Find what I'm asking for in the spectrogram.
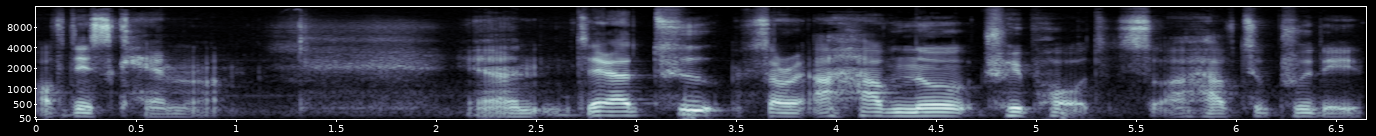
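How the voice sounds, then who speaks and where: At a fairly slow pace, a man talks in a non-native accent. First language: not English. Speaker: camera hobbyist demonstrating lens teardown. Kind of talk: informal tutorial. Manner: halting, hesitant; apologetic.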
